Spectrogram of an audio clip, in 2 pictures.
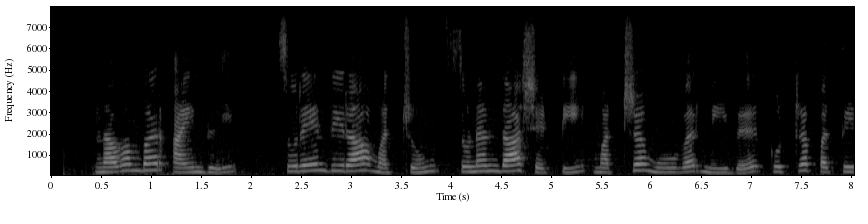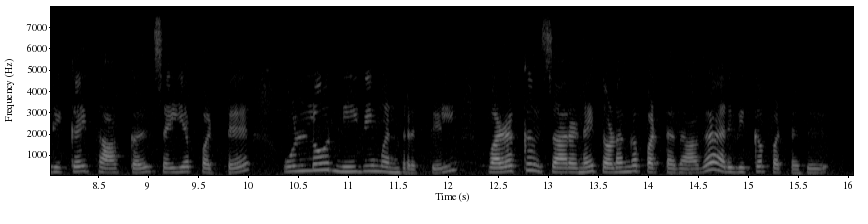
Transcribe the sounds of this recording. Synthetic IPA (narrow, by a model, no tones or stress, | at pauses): nɐʋɐmbɐɾɐɪnd̪ɪl | sʊɾeːnd̪ɪɾaːmɐʈrɯmsʊnɐnd̪aːʃɛʈːimɐʈrɐmuːʋɐɾmiːðɯkʊʈrɐpːɐt̪ːɪɾɪkːɐɪt̪aːkːɐɭsɛjːɐpːɐʈːɯ | ʊɭːuːɾniːðɪmɐndrɐt̪ːɪl | ʋɐɻɐkːɯʋɪsaːɾɐnɐɪt̪ːɔɽɐŋɡɐpːɐʈːɐðaːɣɐːɾɪʋɪkːɐpːɐʈːɐðɯ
